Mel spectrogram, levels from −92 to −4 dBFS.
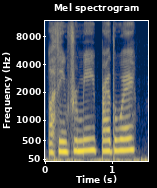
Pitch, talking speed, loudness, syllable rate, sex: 255 Hz, 230 wpm, -13 LUFS, 5.6 syllables/s, female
